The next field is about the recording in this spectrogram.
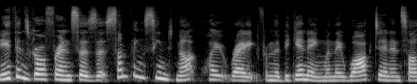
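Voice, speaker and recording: Her voice carries a serious tone at a medium pitch, as a woman speaks. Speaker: true crime YouTuber. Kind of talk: true-crime narration, scripted storytelling recap. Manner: measured, serious storyteller with light chatty asides. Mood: calm, serious storytelling. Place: home room.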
